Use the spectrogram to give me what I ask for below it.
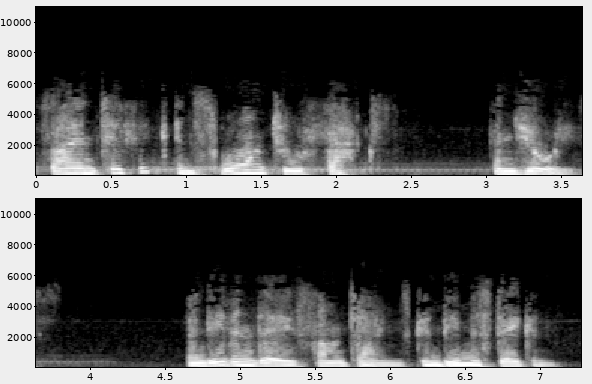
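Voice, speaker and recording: Animated, theatrical male radio mystery host. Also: on the high side, slight background noise. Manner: deliberate, theatrical. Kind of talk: scripted dramatic narration. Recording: muffled radio broadcast recording.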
